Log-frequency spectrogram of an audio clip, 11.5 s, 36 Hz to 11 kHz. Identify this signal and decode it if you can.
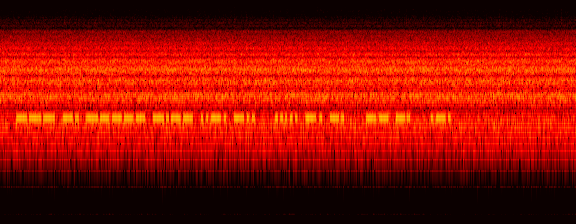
Morse code, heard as a keyed tone, hand-sent with a straight key, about 24 wpm, 540 Hz, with radio static. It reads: ON0YFD 5NN MN R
